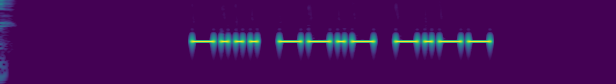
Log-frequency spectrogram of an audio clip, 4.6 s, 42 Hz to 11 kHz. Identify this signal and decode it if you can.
Morse code, heard as a keyed tone, about 22 wpm, 700 Hz. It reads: BQY
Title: USA Call Sign Postfixes - 3 Letters 22wpm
